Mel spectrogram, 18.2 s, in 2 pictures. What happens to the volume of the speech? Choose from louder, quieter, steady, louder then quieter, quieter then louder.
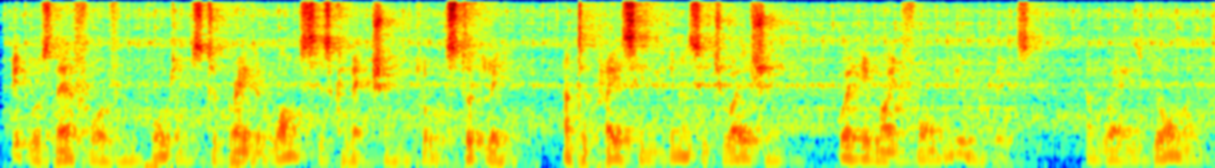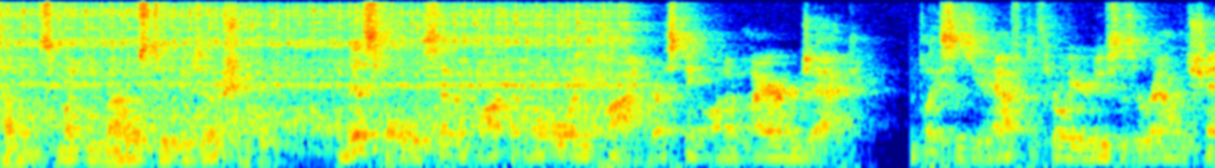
quieter.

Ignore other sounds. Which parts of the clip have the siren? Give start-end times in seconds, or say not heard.
not heard.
